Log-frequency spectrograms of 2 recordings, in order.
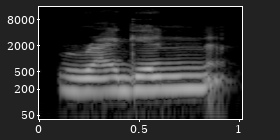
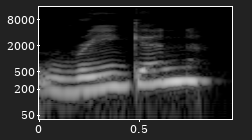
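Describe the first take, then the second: First: The first vowel differs from the vowel in 'regal'. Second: The first vowel sounds like the vowel in 'regal'. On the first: The speaker calls it wrong. "I think I'm mispronouncing his name" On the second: The speaker calls it right. "I think it's actually Regan. ... Regan as in, I guess, regal"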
